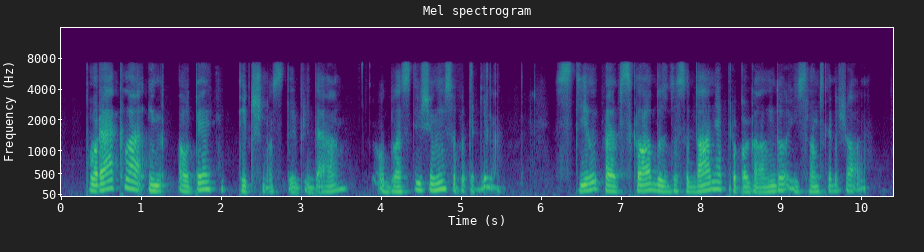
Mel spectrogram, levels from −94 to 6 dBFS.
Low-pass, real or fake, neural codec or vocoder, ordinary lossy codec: 7.2 kHz; fake; codec, 16 kHz, 2 kbps, FreqCodec, smaller model; none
